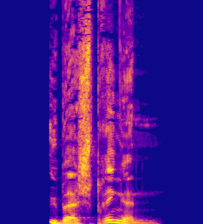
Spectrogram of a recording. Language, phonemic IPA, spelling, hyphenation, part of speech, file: German, /ˌyːbɐˈʃpʁɪŋən/, überspringen, über‧sprin‧gen, verb, De-überspringen.ogg
- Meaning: 1. to jump over 2. to skip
